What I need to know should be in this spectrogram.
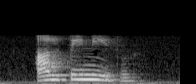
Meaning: mountain climbing, mountaineering, alpinism
- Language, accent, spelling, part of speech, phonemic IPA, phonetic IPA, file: Armenian, Eastern Armenian, ալպինիզմ, noun, /ɑlpiˈnizm/, [ɑlpinízm], Hy-ալպինիզմ.ogg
